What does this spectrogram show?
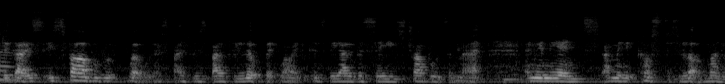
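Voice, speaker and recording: Very fast speech from a woman with a very deep, low pitch, fairly even intonation and big swings in loudness, against noticeable background noise. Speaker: radio presenter. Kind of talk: radio interview questions.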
